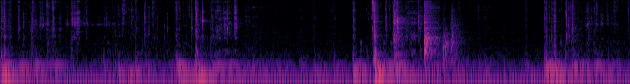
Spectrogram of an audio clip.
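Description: A solid oval bar of dry orange soap, held in the hand, is carved into flakes with a metal utility blade. Crisp, dry scraping and shaving strokes come at an uneven pace over a steady low rumble, with a few sharper, brighter cuts standing out near the middle and end.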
